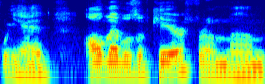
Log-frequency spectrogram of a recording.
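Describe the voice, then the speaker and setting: A man talks in a dark, mellow tone at a fairly high pitch. His pace is moderate. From Kentucky, Murray. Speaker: addiction medicine physician. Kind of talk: interview. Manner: halting, many fillers.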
